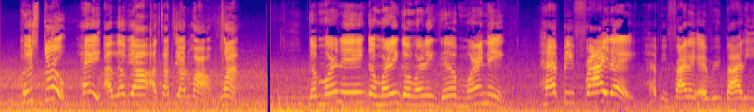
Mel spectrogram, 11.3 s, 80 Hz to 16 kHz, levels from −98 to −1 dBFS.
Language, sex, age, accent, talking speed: English, female, 20-39, American, 125 wpm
